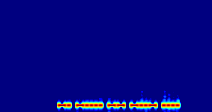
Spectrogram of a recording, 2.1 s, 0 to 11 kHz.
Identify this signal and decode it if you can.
Morse code, heard as a keyed tone, about 52 wpm, 700 Hz. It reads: N6MXH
